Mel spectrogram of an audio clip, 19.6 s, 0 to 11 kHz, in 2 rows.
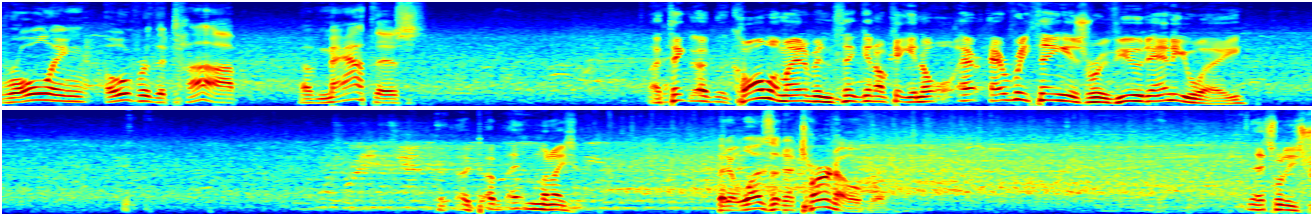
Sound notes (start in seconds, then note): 12.5 referee call; 16.9 cheers, applause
